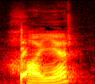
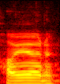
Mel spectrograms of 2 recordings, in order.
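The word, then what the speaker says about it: хоёр: 넥, 허열, 고롭, 두룹, 타옵. 네, 1부터 5까지 발음을 닉, 허열, 고롭, 두룹, 타옵 이렇게 얘기를 합니다.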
